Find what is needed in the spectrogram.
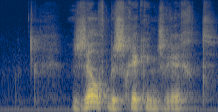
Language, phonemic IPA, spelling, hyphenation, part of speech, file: Dutch, /ˈzɛlf.bə.sxɪ.kɪŋsˌrɛxt/, zelfbeschikkingsrecht, zelf‧be‧schik‧kings‧recht, noun, Nl-zelfbeschikkingsrecht.ogg
- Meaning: right to self-determination, e.g. with respect to nationality, labour, sexuality, assisted suicide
